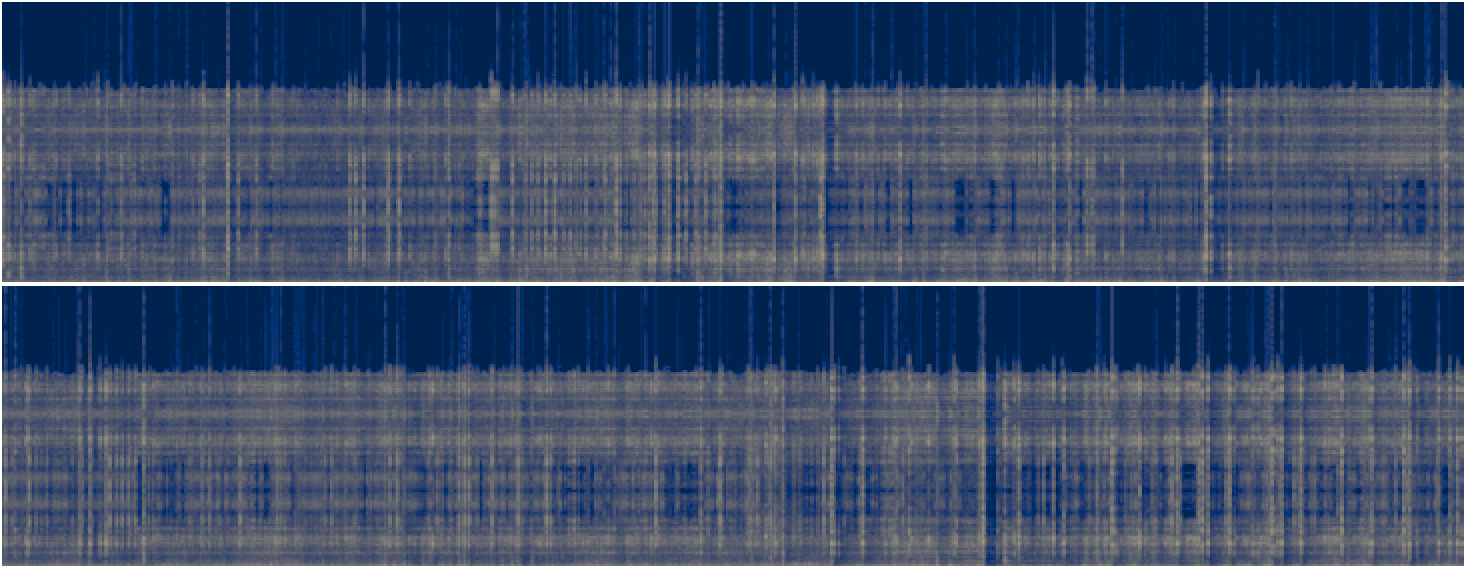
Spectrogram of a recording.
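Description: Mountain bike riding a dirt singletrack, heard through a handlebar-mounted GoPro: loud low wind buffeting and rumble on the microphone, with frequent knocks and rattles as the bike goes over bumps.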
